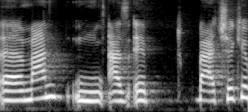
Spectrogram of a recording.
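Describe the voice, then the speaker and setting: Here is a woman with a plain, everyday voice. Her pitch is fairly high, with ordinary variation. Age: 30s. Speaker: ceramic artist and studio owner. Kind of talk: casual interview.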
